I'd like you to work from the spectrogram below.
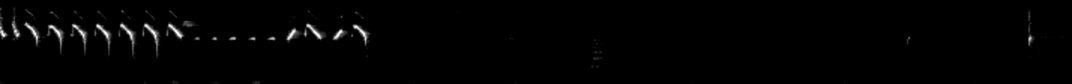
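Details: Bondol haji, or white-headed munia, singing on a training recording for captive birds. Six steeply falling whistles lead into a thin level tone and three more falling whistles, then long quiet with one lone chip.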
